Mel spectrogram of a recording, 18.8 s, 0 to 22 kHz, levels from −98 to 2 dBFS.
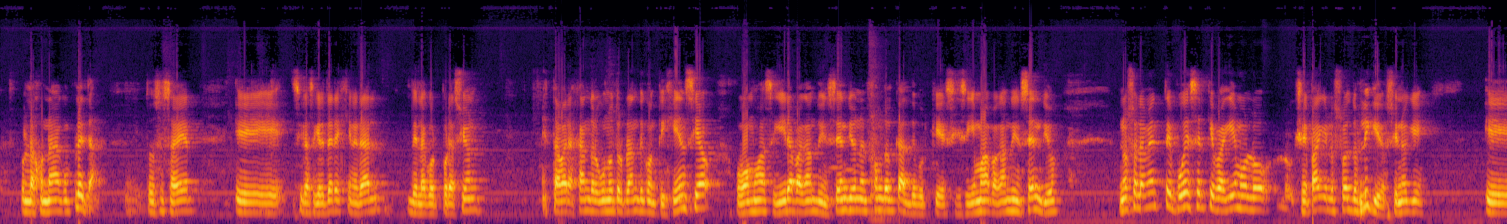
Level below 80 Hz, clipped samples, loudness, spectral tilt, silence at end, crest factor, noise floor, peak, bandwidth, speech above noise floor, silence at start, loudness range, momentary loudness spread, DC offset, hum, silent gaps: -54 dBFS; under 0.1%; -13 LUFS; -5.5 dB/octave; 0 s; 14 dB; -44 dBFS; 0 dBFS; 7.8 kHz; 31 dB; 0.25 s; 3 LU; 8 LU; under 0.1%; none; none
